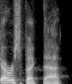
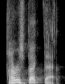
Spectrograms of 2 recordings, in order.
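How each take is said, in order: First: Said in the usual way. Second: Respect lifted high; higher, mock-earnest. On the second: Shown as a demonstration. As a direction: ripetere respect più acuto, con finta serietà.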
